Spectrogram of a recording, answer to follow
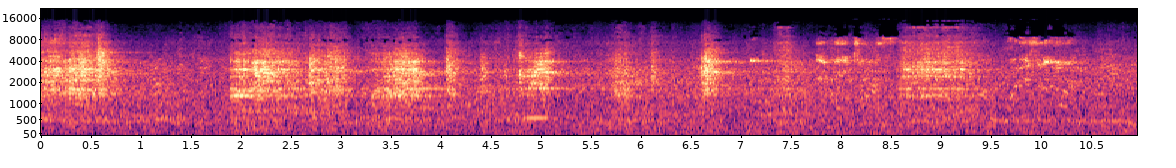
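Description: Orange metal chairs being dragged and scraped across a tiled floor in several short, rattling bursts, over the steady hubbub of a busy indoor food court.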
